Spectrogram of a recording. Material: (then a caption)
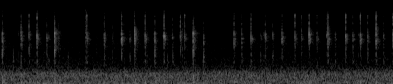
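Plastic. Fingertips of both hands type rapidly on a full-size mechanical keyboard with a blue-grey case and white and grey plastic keycaps, lying on a blanket. A fast, uneven stream of short, bright plastic clicks sits over a soft, steady low background noise, each keystroke dying away almost at once.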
